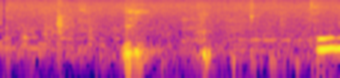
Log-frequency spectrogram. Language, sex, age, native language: Icelandic, other, 11, Icelandic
